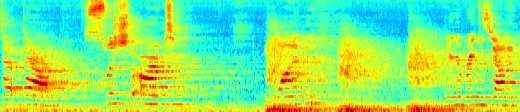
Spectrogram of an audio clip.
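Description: A voice singing long, gliding held notes from a recorded song. Dull low thuds come in over the middle part.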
